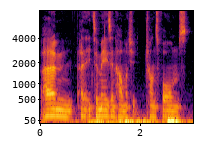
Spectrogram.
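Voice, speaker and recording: A man's voice: mid-range voice, flat delivery, unhurried, a little hiss or hum. A man in his thirties hosting an interview, friendly and chatty, with many small agreements. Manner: friendly, chatty, frequent yeah and um. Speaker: podcast host.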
